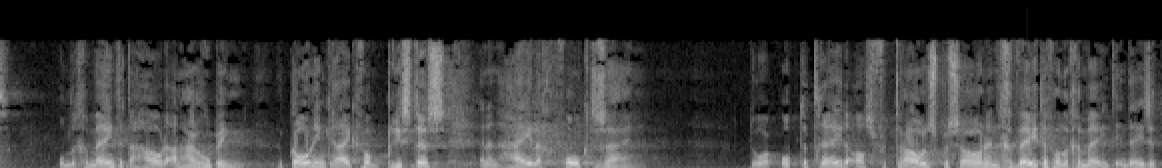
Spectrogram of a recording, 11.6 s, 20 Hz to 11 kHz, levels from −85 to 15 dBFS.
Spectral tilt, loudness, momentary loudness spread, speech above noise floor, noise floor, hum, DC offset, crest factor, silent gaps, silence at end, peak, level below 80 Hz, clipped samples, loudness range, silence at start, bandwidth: -4.5 dB/octave; -15 LUFS; 11 LU; 36 dB; -51 dBFS; none; under 0.1%; 16 dB; none; 0.05 s; 0 dBFS; -46 dBFS; under 0.1%; 4 LU; 0 s; 8.8 kHz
